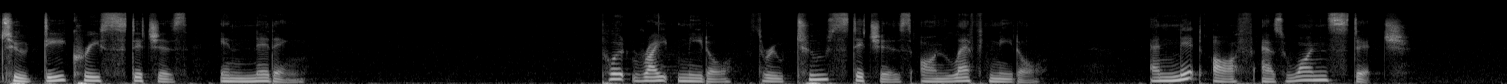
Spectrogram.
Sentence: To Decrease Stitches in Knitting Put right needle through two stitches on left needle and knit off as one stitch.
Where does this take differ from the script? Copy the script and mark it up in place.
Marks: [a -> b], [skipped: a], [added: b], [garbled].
To Decrease Stitches in Knitting Put right needle through two stitches on left needle and knit off as one stitch.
